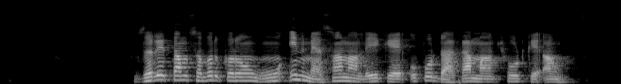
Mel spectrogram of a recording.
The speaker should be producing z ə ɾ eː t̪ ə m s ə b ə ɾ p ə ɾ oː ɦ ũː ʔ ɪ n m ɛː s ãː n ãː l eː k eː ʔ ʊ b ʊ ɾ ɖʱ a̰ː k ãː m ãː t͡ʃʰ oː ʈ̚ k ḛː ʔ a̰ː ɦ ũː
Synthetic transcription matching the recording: z ə ɾ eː t̪ ə m s ə b ə ɾ k ə ɾ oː ɦ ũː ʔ ɪ n m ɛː s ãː n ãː l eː k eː ʔ ʊ p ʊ ɾ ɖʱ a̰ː k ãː m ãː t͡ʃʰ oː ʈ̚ k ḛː ʔ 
